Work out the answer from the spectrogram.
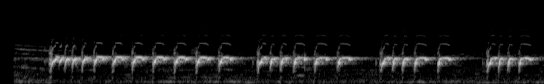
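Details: Local zebra dove singing actively with a big voice: quick bursts of five to eight rolling, staccato cooing notes, each phrase about a second long, repeated almost without pause, over a steady faint whine and low rumble.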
